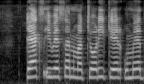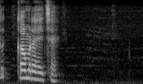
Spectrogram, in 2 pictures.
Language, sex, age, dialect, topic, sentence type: Maithili, female, 41-45, Bajjika, banking, statement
